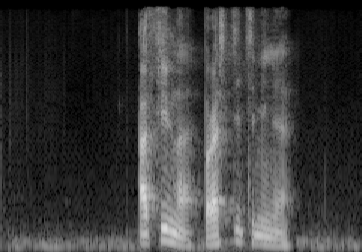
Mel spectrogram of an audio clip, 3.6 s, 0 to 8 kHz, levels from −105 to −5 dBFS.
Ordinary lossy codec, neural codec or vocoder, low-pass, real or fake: MP3, 64 kbps; codec, 16 kHz, 2 kbps, X-Codec, HuBERT features, trained on general audio; 7.2 kHz; fake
